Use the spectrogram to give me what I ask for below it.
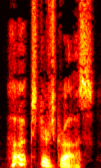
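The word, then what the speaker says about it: Huxter's Cross: where they sold things because of the name huckster you see pronounced just the same as if it was spelt with a cks instead of an x and i heard afterwards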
